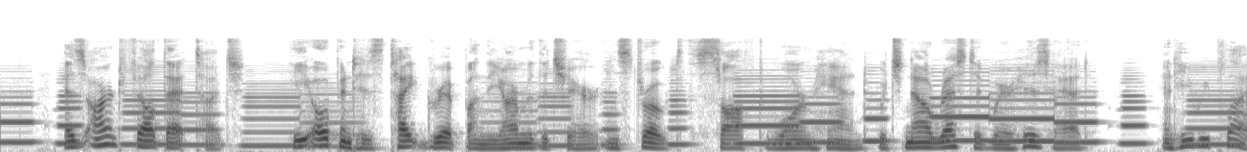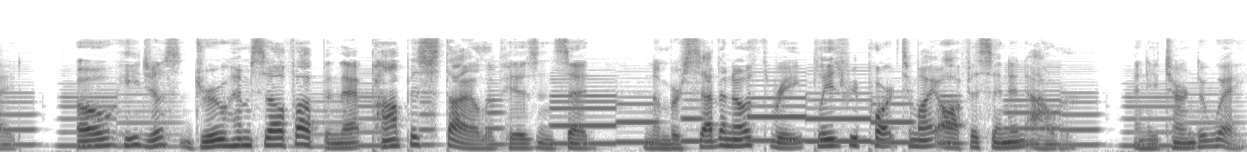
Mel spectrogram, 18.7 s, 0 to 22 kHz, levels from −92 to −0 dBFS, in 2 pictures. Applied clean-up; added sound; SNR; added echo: none; Wind instrument, woodwind instrument; 7 dB; none.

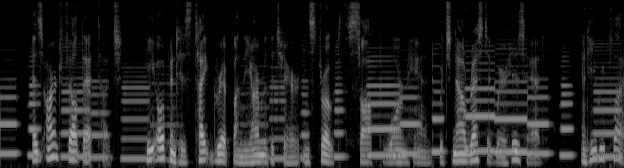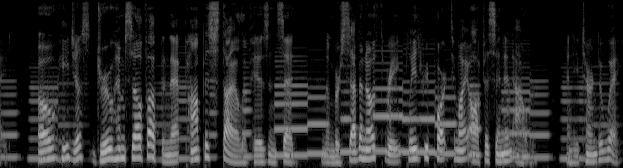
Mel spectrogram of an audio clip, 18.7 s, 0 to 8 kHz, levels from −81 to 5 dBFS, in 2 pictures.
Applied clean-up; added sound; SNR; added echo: neural mask model RNNoise.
